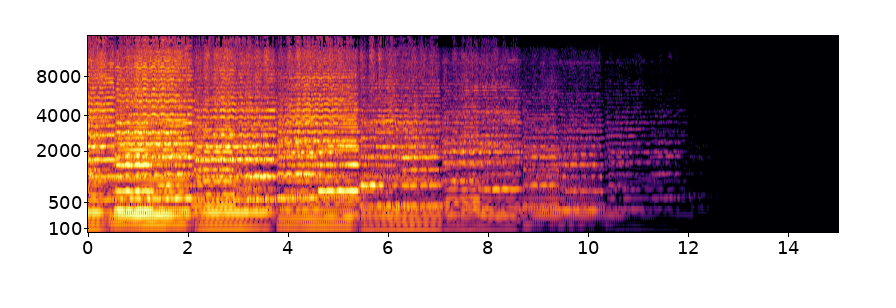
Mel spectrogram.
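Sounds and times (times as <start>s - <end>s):
flute quartet playing: 0.0s - 10.6s.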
